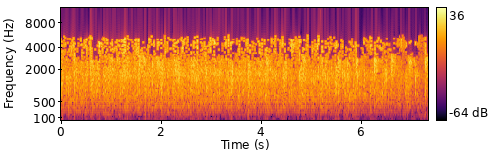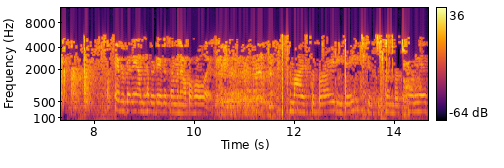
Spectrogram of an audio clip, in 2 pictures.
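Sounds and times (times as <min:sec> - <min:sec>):
crowd applause: 0:00.0 - 0:08.4
speech: 0:08.9 - 0:14.6
laughter: 0:10.4 - 0:11.9.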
